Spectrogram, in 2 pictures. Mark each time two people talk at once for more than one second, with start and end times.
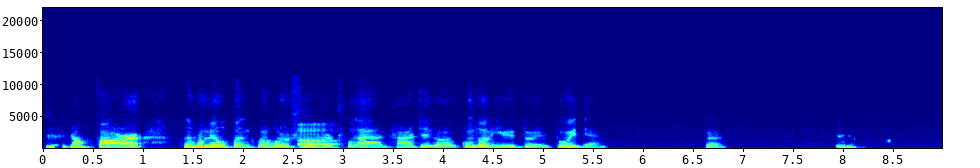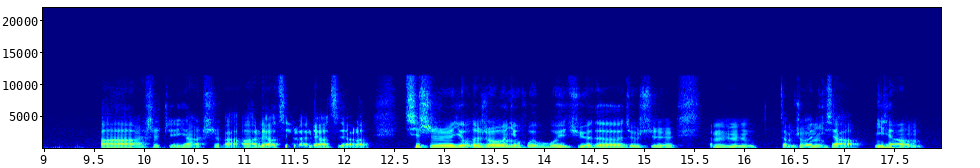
none

